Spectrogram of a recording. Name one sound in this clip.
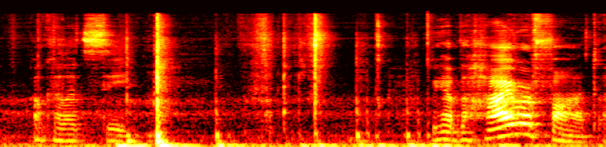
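Playing cards tap and slide on a wooden table.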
